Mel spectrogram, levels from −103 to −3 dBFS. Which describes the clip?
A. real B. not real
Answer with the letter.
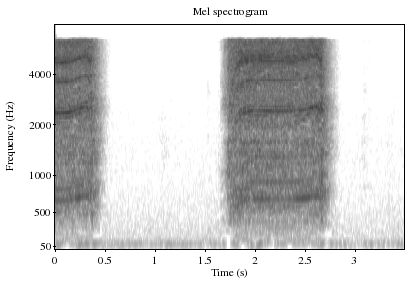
A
